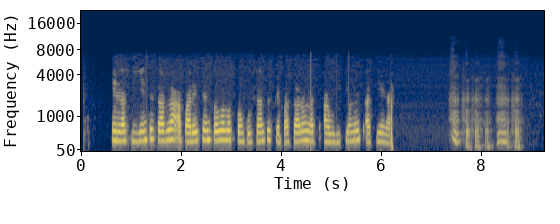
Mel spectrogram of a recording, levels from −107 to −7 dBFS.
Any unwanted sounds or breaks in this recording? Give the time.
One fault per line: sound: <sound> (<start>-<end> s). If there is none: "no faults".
sound: laugh (7.3-8.9 s)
